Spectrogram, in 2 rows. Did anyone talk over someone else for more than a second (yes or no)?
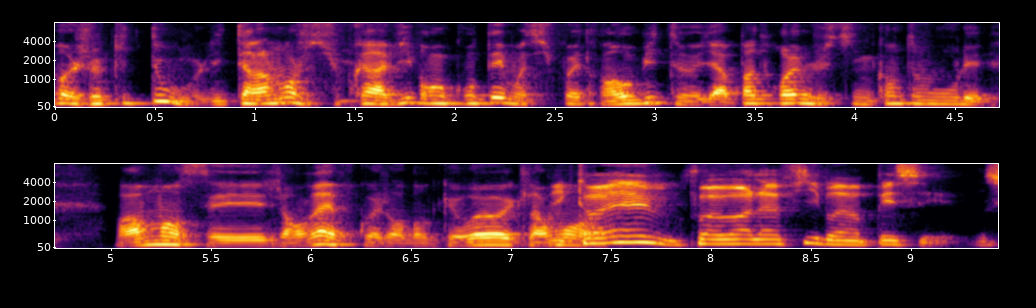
no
